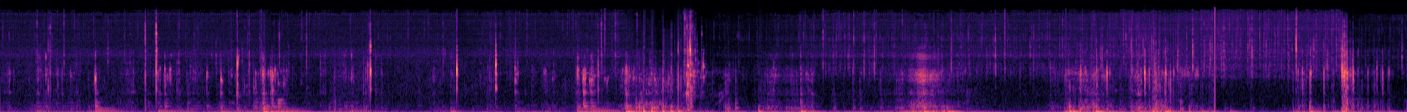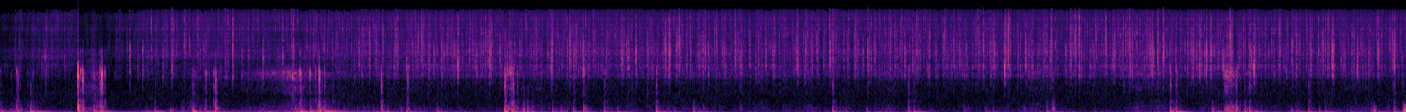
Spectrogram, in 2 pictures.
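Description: Water splashing and sloshing against a speargun-mounted camera housing at the surface, with irregular knocks and low thumps as the diver goes under. From about halfway it settles into a steady underwater hiss with faint crackling ticks.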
